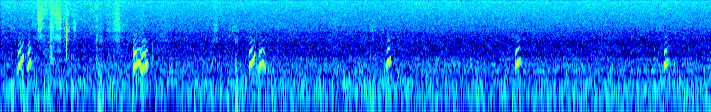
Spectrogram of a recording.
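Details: Guinea pig being massaged, making sparse short double chirps with gaps of one to two seconds, quiet between, some rustling and a soft hum in the background.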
